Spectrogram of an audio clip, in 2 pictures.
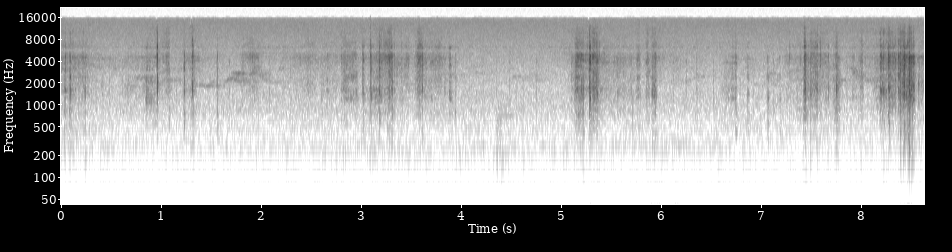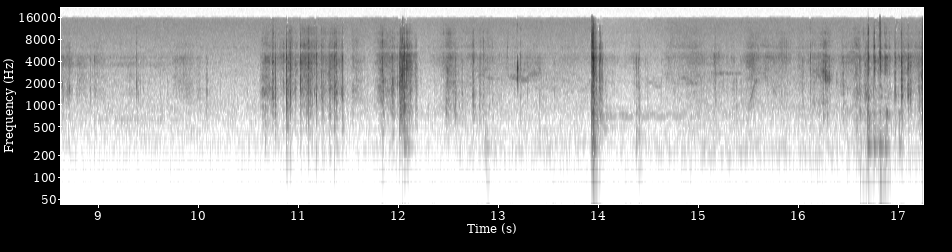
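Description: A plastic blister pack on a cardboard card handled in the hands: scattered crinkles and taps, with one sharp click about fourteen seconds in.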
